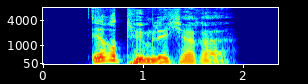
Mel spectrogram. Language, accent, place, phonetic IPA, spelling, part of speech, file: German, Germany, Berlin, [ˈɪʁtyːmlɪçəʁə], irrtümlichere, adjective, De-irrtümlichere.ogg
- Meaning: inflection of irrtümlich: 1. strong/mixed nominative/accusative feminine singular comparative degree 2. strong nominative/accusative plural comparative degree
